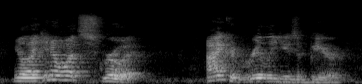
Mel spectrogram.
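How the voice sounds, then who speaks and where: A man talks with lively intonation. Behind him are audible room echo and noticeable background noise. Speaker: economics lecturer. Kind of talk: lecture. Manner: casual, conversational.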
